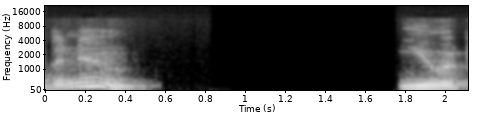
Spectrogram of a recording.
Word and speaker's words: noon: word Anon the next letter is called the noon you would pronounce this word as a n o o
